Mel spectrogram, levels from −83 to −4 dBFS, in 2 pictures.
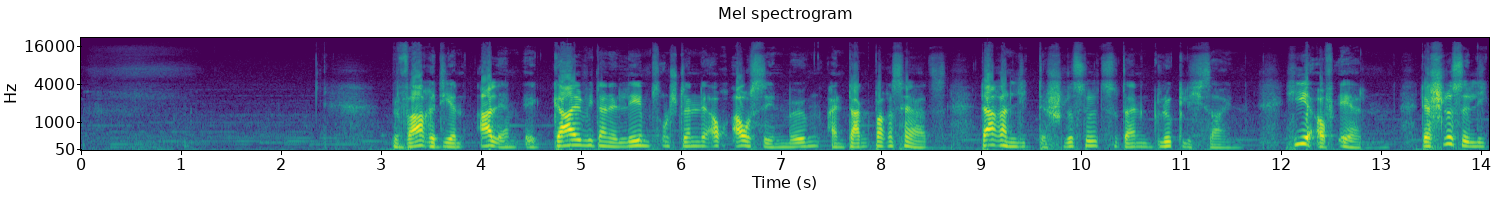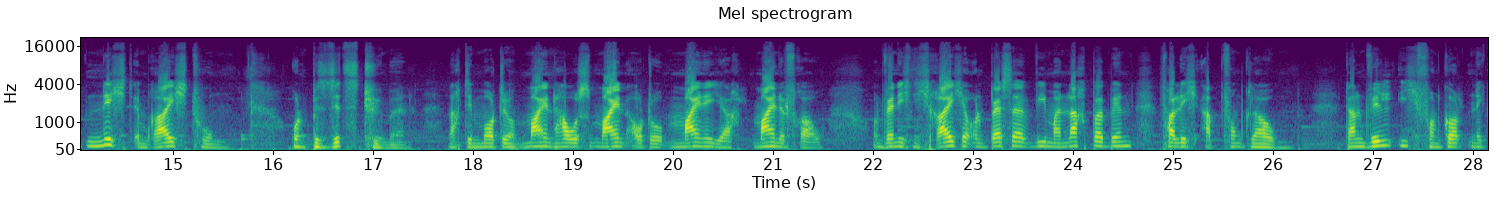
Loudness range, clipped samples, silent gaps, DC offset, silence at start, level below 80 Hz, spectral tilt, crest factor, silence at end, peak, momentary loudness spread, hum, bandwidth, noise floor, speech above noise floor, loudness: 5 LU; under 0.1%; none; under 0.1%; 0.55 s; -42 dBFS; -5 dB/octave; 16 dB; 0.05 s; 0 dBFS; 15 LU; none; 19 kHz; -46 dBFS; 30 dB; -15 LUFS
